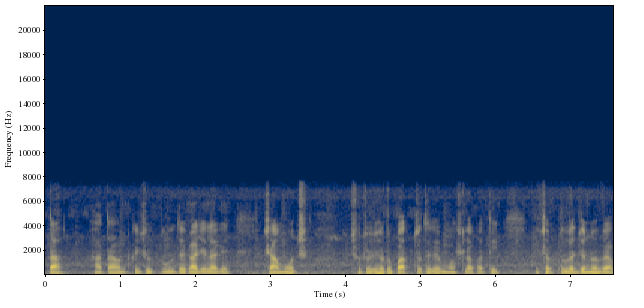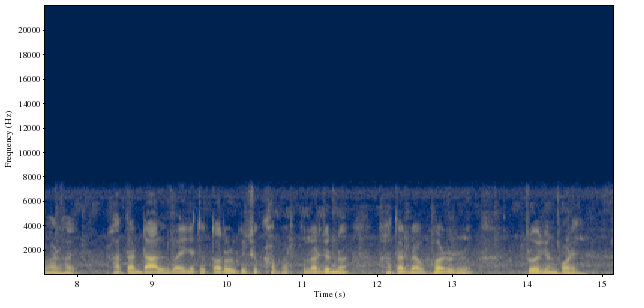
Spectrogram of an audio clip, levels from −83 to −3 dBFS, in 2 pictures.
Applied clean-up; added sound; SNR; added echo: none; none; none; none.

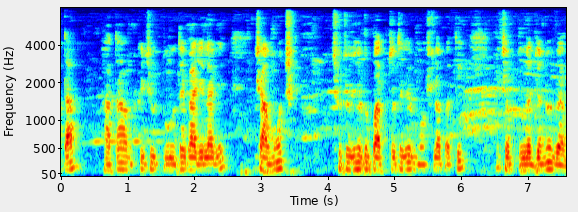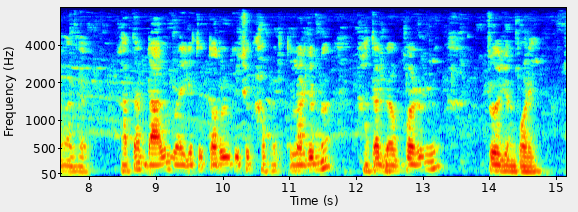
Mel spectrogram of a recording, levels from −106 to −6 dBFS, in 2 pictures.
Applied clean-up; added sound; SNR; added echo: classical method WPE with log-MMSE.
